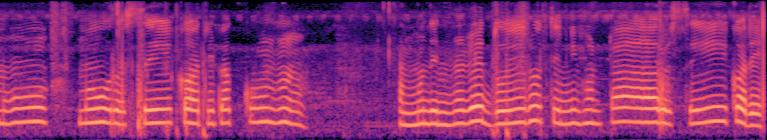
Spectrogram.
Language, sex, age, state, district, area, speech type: Odia, female, 18-30, Odisha, Kendujhar, urban, spontaneous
